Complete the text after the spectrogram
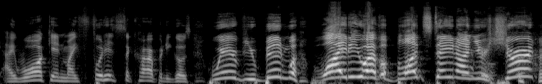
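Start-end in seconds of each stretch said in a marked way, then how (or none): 2.1-5.4 loud, high-pitched interrogation; incredulous shouted questions; outraged boss. Retold or imitated. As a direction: demand an explanation in alarmed outrage. Boss confronts him over absence.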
